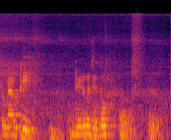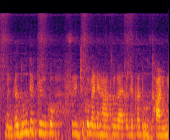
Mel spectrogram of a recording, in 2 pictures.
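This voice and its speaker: A woman's voice: mid-range voice, steady tone, normal speed. A middle-aged woman vlogging from home, telling a long rambling story straight to her viewers and repeating herself as she goes. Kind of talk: casual chatty storytelling to viewers. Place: home, indoors. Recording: echoey room with clear background noise.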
